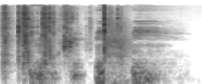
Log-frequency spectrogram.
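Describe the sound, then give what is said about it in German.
Dice rattle and clatter, a burst of quick hard clicks tumbling over about a second and a half before settling into quiet. “Dann würfel ich jetzt mal”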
